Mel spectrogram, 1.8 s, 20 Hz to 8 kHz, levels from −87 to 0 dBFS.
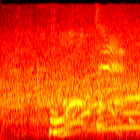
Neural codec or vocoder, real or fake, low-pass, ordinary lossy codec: none; real; 7.2 kHz; MP3, 48 kbps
